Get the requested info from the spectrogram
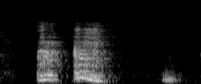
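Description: A man clearing his throat: two short, rough voiced bursts about half a second in, then a brief third one near the end.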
